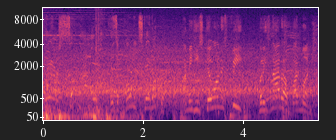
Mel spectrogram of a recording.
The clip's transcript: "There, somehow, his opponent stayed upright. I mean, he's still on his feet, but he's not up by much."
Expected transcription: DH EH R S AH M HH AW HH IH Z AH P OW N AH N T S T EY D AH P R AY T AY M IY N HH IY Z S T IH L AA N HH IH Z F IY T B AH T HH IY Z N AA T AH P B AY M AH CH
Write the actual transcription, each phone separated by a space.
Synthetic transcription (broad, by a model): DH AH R S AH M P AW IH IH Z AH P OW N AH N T S T EY D AH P W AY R AY M IY N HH IY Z S T IH L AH N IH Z F IY T B AH T HH IY Z N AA T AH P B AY M AH CH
